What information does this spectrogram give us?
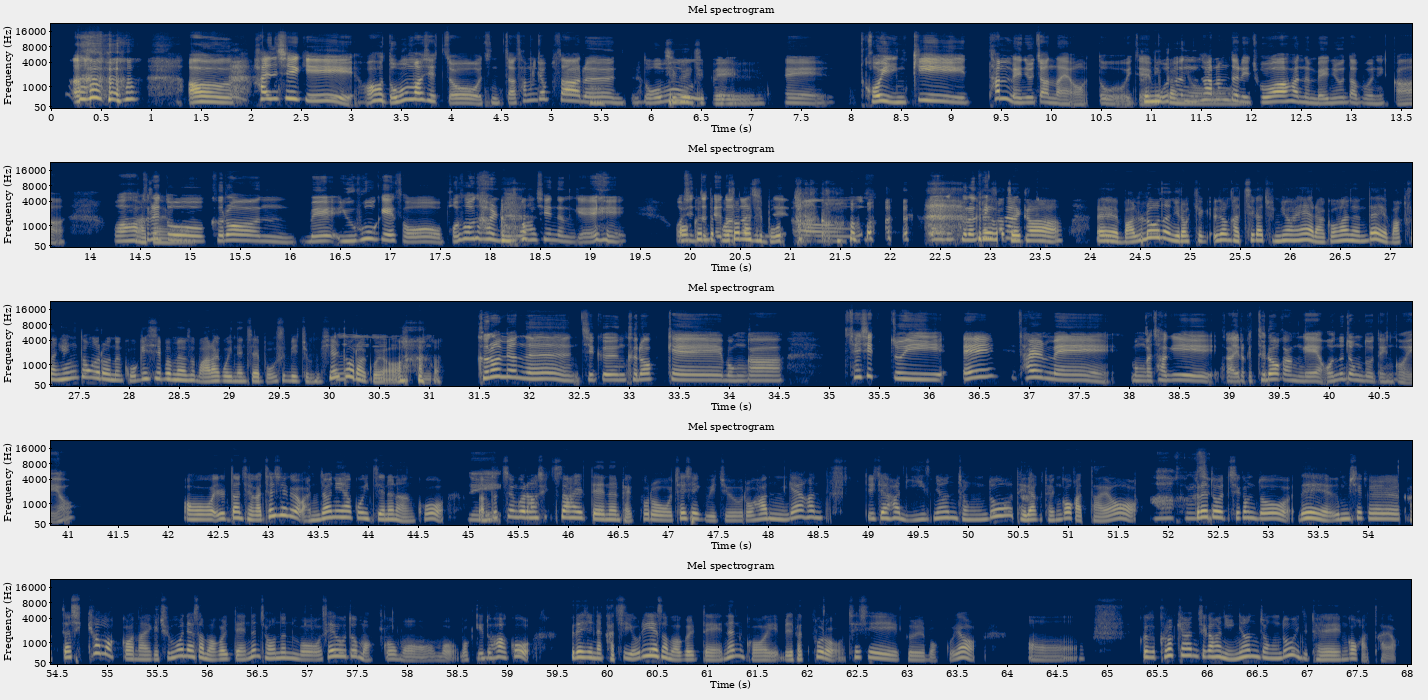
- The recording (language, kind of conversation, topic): Korean, advice, 가치와 행동이 일치하지 않아 혼란스러울 때 어떻게 해야 하나요?
- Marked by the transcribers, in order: laugh; other background noise; tapping; unintelligible speech; laughing while speaking: "벗어나려고 하시는 게"; laugh; laughing while speaking: "못하고"; laugh; laugh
